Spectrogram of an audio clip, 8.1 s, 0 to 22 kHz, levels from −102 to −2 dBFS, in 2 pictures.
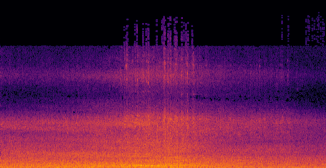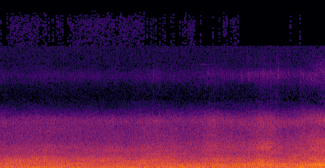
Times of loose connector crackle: none

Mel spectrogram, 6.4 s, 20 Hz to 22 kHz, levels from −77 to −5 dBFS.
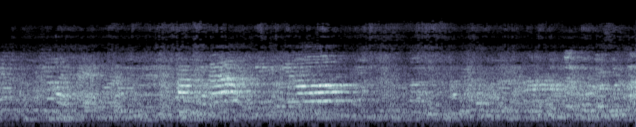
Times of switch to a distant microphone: none

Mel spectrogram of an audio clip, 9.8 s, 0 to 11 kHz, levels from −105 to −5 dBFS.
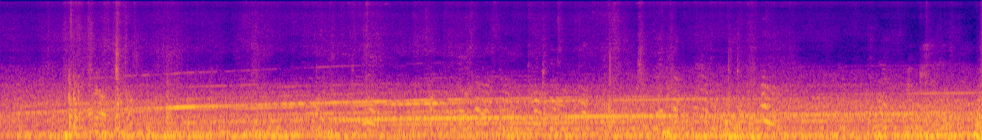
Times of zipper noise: none

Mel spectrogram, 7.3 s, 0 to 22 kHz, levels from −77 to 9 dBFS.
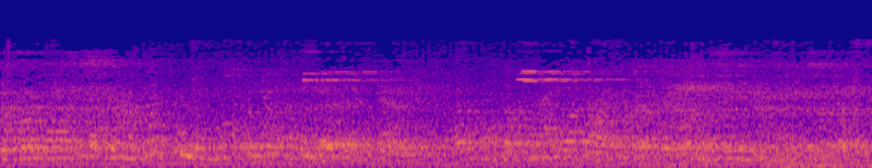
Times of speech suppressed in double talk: none

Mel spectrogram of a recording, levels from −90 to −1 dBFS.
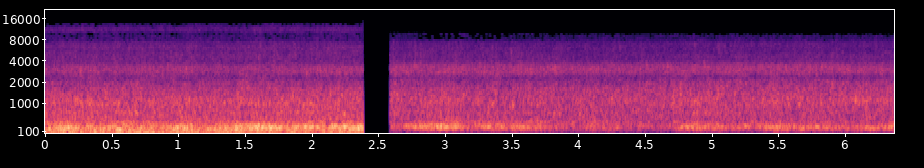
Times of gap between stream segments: none

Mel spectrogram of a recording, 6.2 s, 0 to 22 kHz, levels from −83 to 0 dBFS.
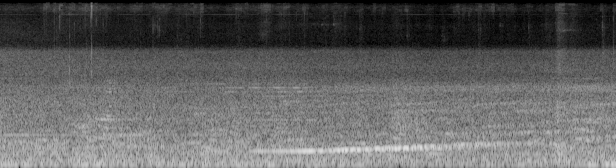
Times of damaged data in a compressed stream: none

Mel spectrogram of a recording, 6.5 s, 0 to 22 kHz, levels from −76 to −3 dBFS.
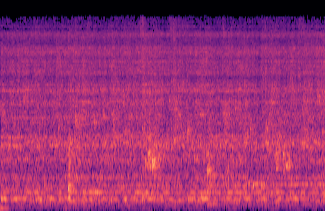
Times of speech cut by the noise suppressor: none

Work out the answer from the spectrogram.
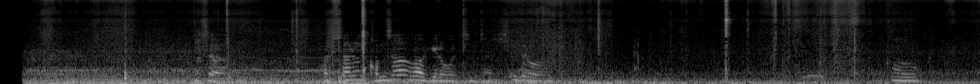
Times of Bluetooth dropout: none

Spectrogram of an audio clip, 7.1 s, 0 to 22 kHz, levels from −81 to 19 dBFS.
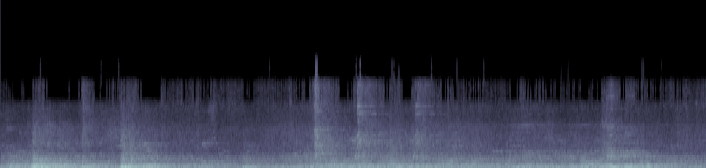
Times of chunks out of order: none

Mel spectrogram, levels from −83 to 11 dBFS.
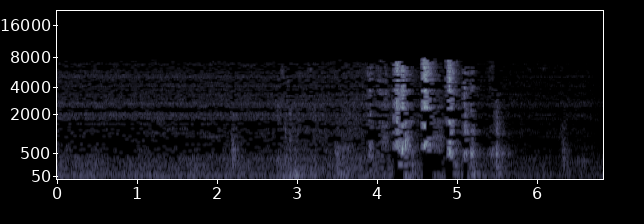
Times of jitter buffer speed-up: none

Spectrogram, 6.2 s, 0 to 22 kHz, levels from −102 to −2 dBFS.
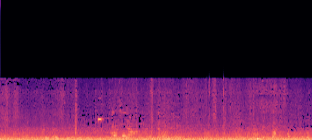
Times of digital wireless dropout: none

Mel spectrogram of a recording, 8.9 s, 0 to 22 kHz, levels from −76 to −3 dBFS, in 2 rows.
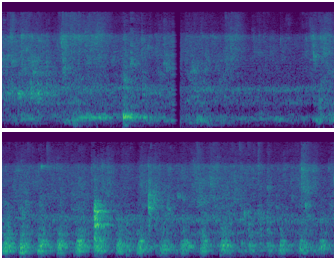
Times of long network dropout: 2.27-2.46

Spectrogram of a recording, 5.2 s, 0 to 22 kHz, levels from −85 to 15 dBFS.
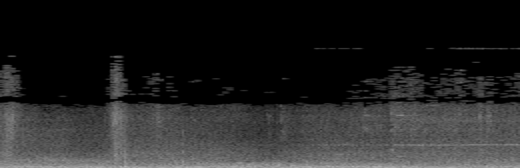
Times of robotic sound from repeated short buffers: none

